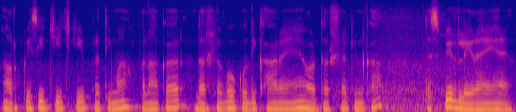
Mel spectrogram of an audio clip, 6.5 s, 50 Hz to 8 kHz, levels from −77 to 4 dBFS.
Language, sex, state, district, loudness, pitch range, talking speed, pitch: Hindi, male, Uttar Pradesh, Ghazipur, -27 LUFS, 110-125 Hz, 165 wpm, 115 Hz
